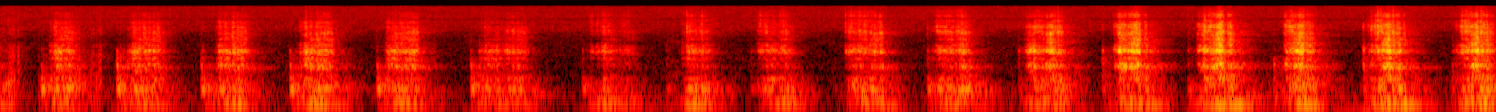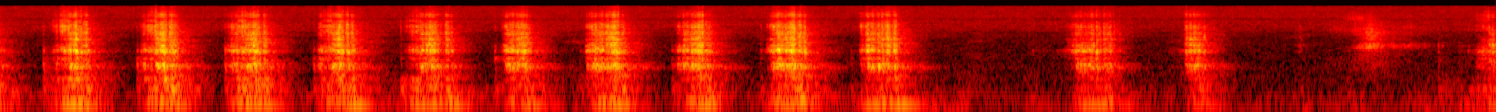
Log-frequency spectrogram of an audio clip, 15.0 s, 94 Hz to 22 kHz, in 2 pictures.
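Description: A scalpel blade scrapes and slices across the surface of a smooth, solid dome of green kinetic sand resting on a plate. About 29 rhythmic, gritty rasping strokes come at a steady pace of a little over two per second, each with a bright, crisp edge. The strokes grow louder mid-clip, then turn softer and sparser over the last few seconds.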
